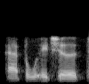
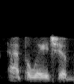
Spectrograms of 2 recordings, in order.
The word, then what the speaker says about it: Appalachia: People who are further north and Appalachia tend to say Appalachia, but both are legitimate ways of saying it, and it's more of a cultural, regional type of pronunciation.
